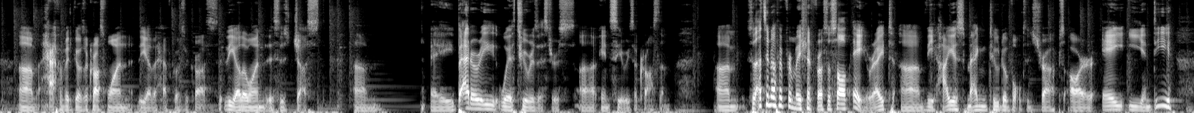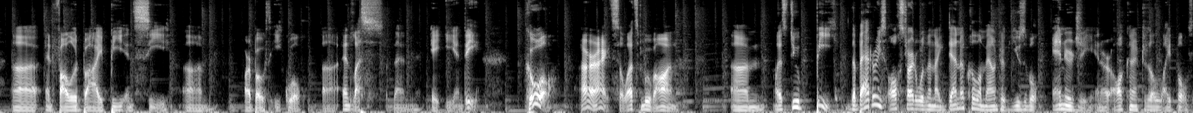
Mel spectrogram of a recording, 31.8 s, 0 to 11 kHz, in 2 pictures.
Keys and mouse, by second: 22.5 click, 22.7 click, 24.8 ctrl+click.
